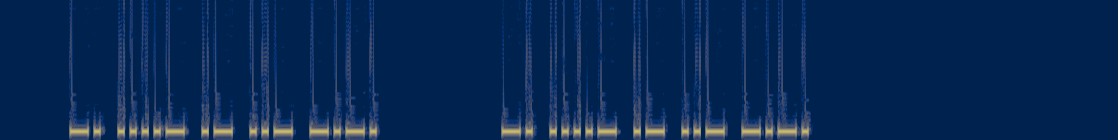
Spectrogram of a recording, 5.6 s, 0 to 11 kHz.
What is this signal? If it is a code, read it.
Morse code, heard as a keyed tone, about 40 wpm, 700 Hz. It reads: N4AUC N4AUC
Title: USA Call Signs - 5 Characters - Repeated 2x - 40wpm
